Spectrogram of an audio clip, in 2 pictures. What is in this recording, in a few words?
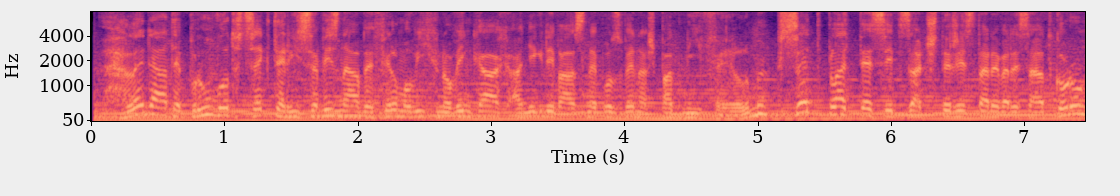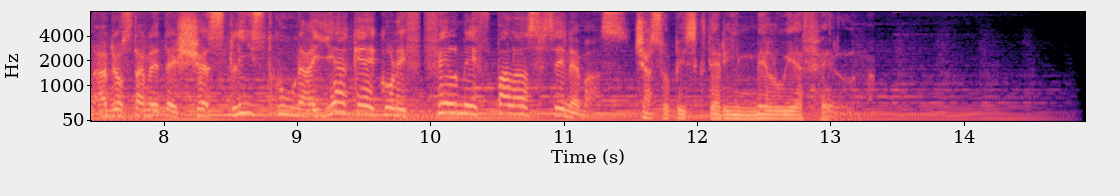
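Male Czech commercial mix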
